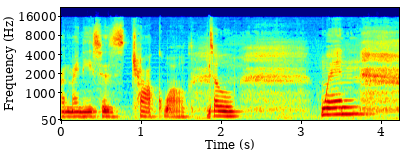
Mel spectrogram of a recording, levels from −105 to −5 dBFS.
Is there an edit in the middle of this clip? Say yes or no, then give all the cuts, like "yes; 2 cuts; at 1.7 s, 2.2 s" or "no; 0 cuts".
yes; 1 cut; at 1.8 s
